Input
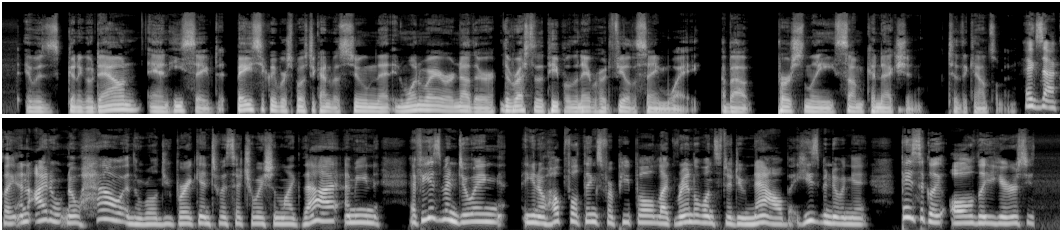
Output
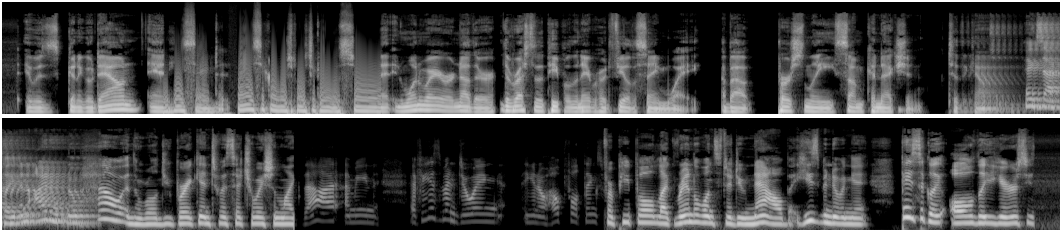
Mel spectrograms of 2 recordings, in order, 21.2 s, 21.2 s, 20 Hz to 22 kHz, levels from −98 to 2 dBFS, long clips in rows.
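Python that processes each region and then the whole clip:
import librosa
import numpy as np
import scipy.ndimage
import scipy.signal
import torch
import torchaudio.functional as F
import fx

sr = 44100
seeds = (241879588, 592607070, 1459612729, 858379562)

y = fx.chain(x, sr, fx.tilt_eq(slope=-3.5),
    fx.tube_stage(drive_db=24.0, bias=0.65),
    fx.sustainer(db_per_s=36.0), at=(1.61, 3.79))
y = fx.chain(y, sr, fx.level_steps(step_db=14),
    fx.room_flutter(wall_m=9.9, rt60_s=0.74), at=(9.55, 11.57))
y = fx.chain(y, sr, fx.level_steps(step_db=9),
    fx.ladder_bandpass(hz=1500.0, resonance_pct=60), at=(13.49, 16.6))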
